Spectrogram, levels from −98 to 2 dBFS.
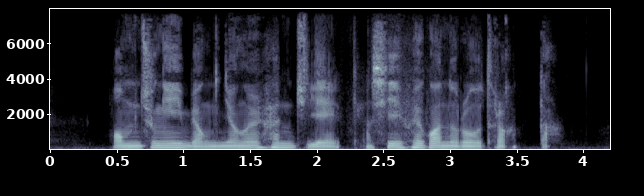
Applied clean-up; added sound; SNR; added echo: neural diffusion model UNIVERSE++.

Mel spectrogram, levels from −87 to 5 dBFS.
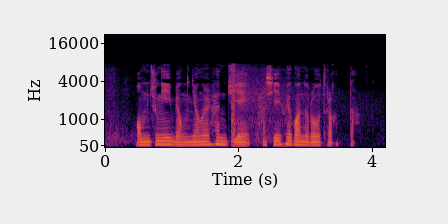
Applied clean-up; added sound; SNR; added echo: none; Gunshot, gunfire; 16 dB; none.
